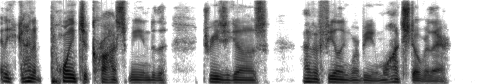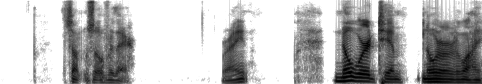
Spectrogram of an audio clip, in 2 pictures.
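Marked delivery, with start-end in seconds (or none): 3.8-7.7 soft, hushed, secretive half-whisper. Retelling a buddy's warning of being watched: imitating Mikey half-whispering. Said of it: "my buddy Mikey whispers to me".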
